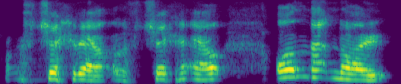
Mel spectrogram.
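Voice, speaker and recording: A man's voice: sits high, expressive, brisk, fairly bright tone. Guy in his 40s rambling on a live stream, playful, keeps repeating himself, chatting to viewers.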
